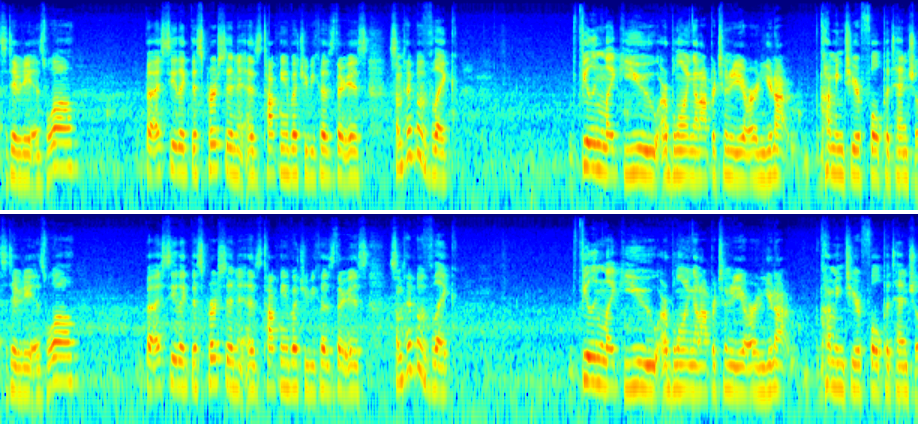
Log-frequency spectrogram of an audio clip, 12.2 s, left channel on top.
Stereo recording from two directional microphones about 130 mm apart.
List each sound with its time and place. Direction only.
0.1 s speech: 40° left (ahead or behind)
1.9 s speech: 35° left (ahead or behind)
7.7 s speech: 35° left (ahead or behind)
